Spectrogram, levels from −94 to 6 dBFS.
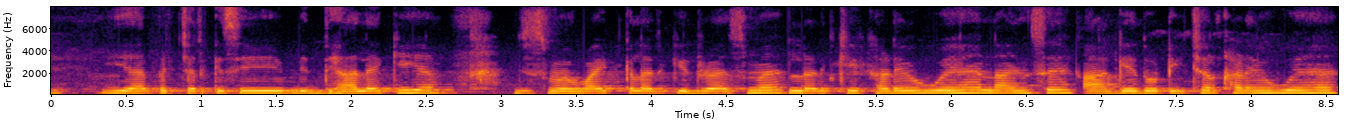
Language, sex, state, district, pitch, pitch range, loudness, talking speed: Hindi, female, Rajasthan, Churu, 215 Hz, 205-230 Hz, -13 LUFS, 165 wpm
